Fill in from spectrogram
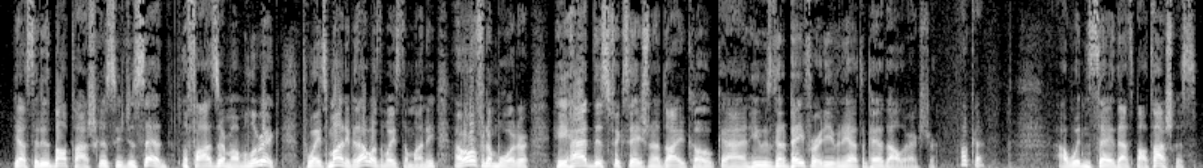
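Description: A man teaching a Talmud class, his voice sitting a little high for a man. He talks in an easy storytelling way, dropping Hebrew and Yiddish terms into his English. The sound is dry and close, with no room around it. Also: darkish tone, dry recording. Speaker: Torah teacher.

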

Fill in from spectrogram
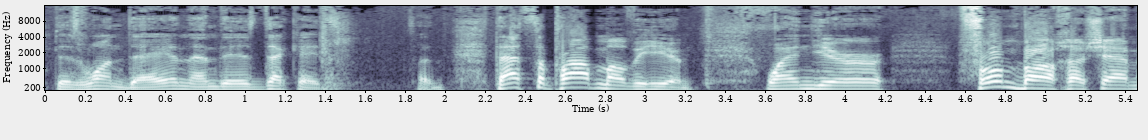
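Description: A man's voice: on the high side, darkish tone, dry recording. A man teaching a Torah study class, talking conversationally and acting out people's excuses in a raised voice.

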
